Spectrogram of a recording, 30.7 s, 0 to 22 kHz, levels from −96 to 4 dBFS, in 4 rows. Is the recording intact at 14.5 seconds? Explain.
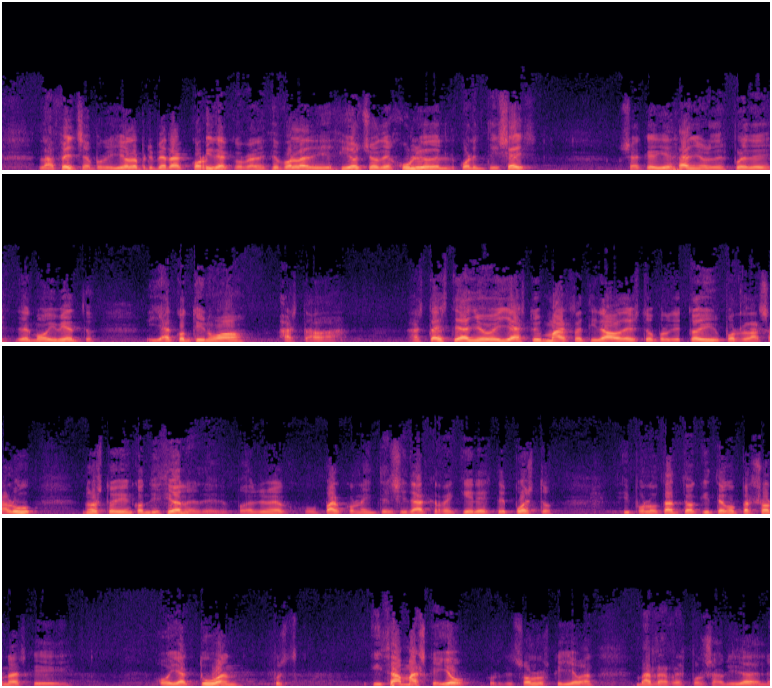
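No. Between 14.45 and 14.47 s there's a break where the sound jumps ahead about a tenth of a second. This is compressed frames skipped: a few whole frames, which fits a frame length near 23 ms, were never played, so the audio on either side is joined directly.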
